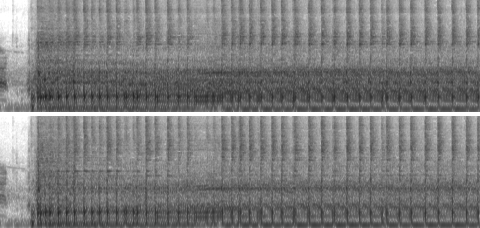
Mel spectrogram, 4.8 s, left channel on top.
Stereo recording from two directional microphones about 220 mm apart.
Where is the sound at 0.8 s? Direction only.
20° right (ahead or behind).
